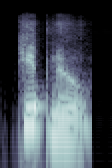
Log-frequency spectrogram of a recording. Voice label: "hypno", Indian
